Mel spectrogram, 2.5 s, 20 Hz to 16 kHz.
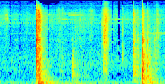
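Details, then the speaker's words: BMW Z4 door, built without factory sound deadening in earlier years: sharp, thin, tinny slams with a rattle and no solid thud, sounding like there is nothing inside the door. "it sounds pretty terrible and you could hear this as well sounds like nothing in there right that's because there isn't"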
